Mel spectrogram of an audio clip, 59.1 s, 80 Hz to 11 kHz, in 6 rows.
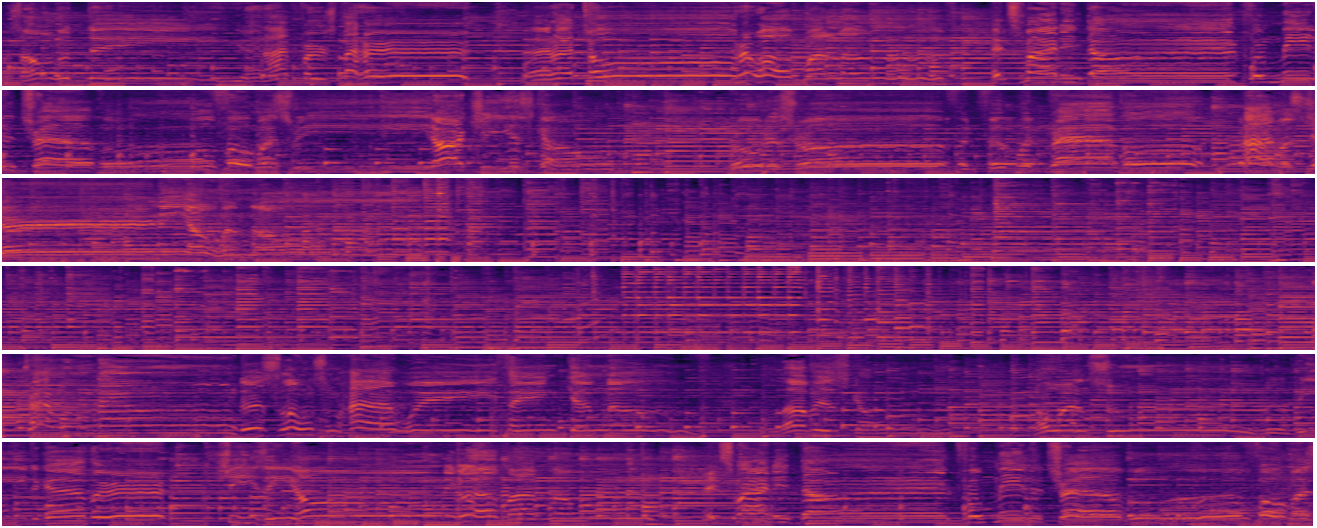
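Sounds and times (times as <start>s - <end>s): bluegrass instrumental: 0.0s - 59.0s.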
